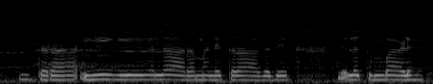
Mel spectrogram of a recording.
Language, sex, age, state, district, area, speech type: Kannada, female, 30-45, Karnataka, Mandya, rural, spontaneous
